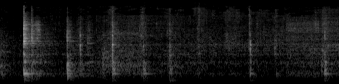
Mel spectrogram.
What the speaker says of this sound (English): I'm just sweating the onion garlic with bay leaf.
